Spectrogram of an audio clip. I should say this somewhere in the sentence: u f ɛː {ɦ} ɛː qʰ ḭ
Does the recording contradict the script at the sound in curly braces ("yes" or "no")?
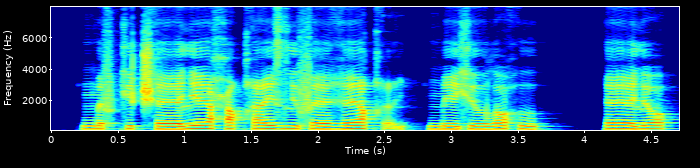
no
